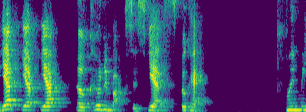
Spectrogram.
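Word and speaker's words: Elkonin: Maybe you, and this is where I say, I didn't use this in the classroom, but I did use something called Conan, that's how you say it, Conan Boxes.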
